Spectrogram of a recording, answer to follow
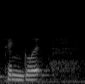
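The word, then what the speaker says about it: Tlingit: And when it comes to the northwestern tribes, that I always pronounce this wrong, Tinglet, and they call this bird a trickster.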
